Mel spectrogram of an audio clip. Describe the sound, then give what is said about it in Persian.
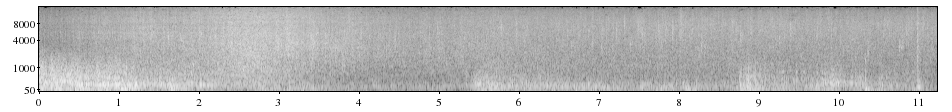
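Steady, heavy rain brought by a low-pressure front pours down, a dense hiss that never lets up, while deep rolls of thunder rumble underneath at the start and again midway. No one speaks. “همونطور که میبینید جبهه کمفشاری باعث باران حال حاضره، اما از شدت این جبهه داره کاسته میشه و توسط جبهه پرفشار جایگزین میشه.”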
